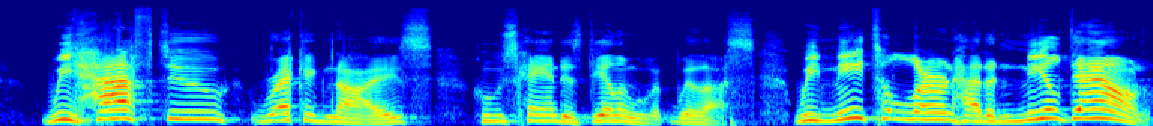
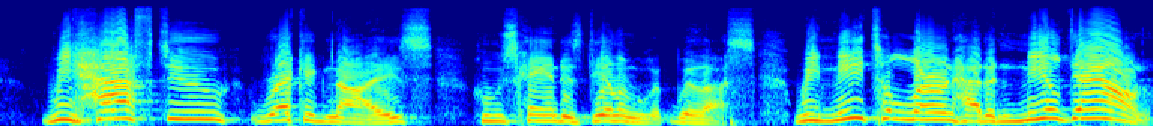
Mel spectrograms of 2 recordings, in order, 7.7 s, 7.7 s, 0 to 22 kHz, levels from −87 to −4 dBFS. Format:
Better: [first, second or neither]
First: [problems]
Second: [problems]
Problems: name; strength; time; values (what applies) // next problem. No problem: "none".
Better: first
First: none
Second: distortion; heavy; 7 dB below the speech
